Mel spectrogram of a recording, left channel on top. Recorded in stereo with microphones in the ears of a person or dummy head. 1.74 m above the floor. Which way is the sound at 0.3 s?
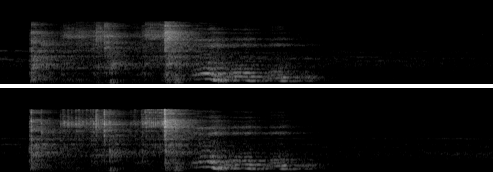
30° right (ahead or behind).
